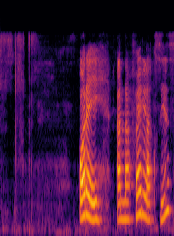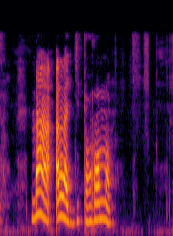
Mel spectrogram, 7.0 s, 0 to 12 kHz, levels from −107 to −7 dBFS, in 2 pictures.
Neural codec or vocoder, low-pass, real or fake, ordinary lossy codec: codec, 16 kHz, 16 kbps, FreqCodec, smaller model; 7.2 kHz; fake; none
